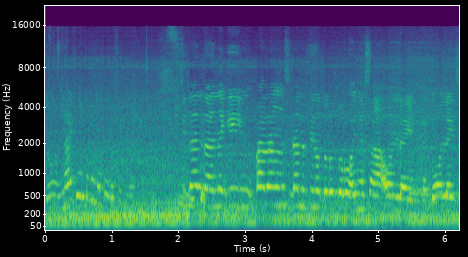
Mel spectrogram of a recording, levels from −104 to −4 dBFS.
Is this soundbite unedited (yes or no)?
yes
